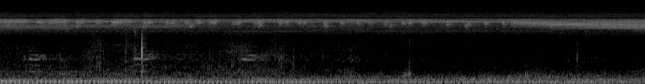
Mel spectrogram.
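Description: Steady, high-pitched insect chorus with a fast flicker, over a low background rumble. A few faint short chirps come in the first two or three seconds.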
